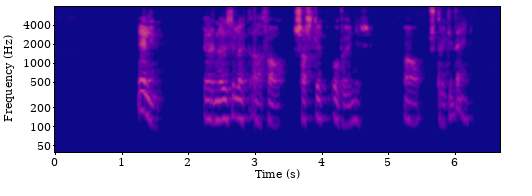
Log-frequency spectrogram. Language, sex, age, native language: Icelandic, male, 50-59, Icelandic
